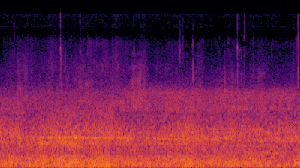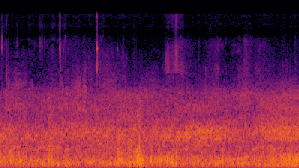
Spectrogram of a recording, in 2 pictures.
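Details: Outdoor urban ambience of low traffic rumble with faint distant voices and scattered clicks, no animal voice present.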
